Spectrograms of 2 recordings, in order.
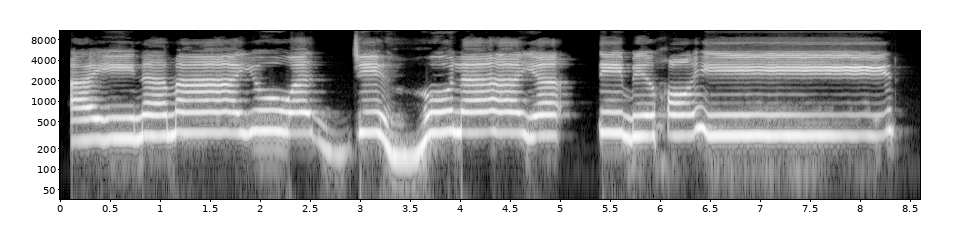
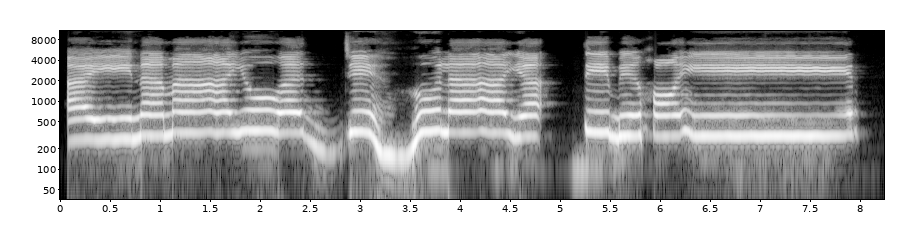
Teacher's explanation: تو حمزہ یہاں ساکن ہوا اور حمزہ ساکن کو جھٹکا دے کر پڑھا جاتا ہے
